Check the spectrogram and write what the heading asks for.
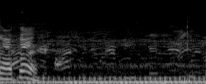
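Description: A motor vehicle engine running with a steady low note, with a short distant shout near the start.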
